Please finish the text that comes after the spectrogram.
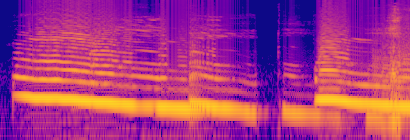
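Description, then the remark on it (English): A human voice imitates a whale call with long, loud, moaning tones that slowly slide downward in pitch, broken into three drawn-out wails with a brief pause before the last. “Whales talk in tones. They don't use a lot of consonants.”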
